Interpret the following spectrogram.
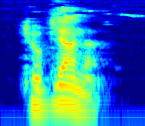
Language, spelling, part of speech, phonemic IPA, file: Slovenian, Ljubljana, proper noun, /ˌʎuˈbʎaːna/, Sl-Ljubljana.ogg
- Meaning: Ljubljana (the capital city of Slovenia)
